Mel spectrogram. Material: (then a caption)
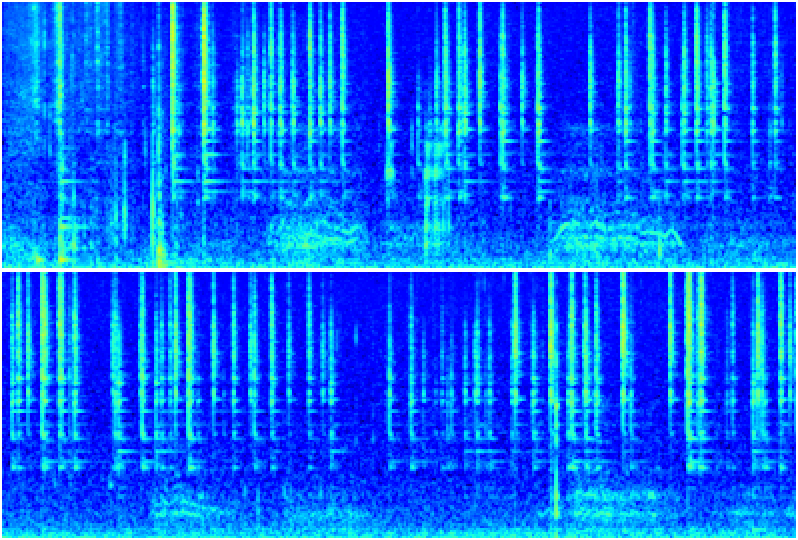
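Tinplate. Long red nails tap quickly around the sides of a large, hollow, white-painted tin tea caddy with a domed lid, held close to the face. The result is a quiet, steady patter of bright, crisp metallic clicks that die away almost instantly, with faint soft tones between some taps.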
